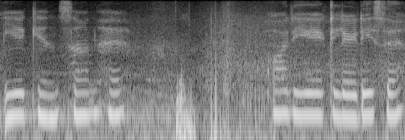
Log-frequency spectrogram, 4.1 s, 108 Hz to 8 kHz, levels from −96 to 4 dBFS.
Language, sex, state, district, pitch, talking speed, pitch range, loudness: Hindi, female, Odisha, Nuapada, 230 Hz, 120 wpm, 225-235 Hz, -17 LUFS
